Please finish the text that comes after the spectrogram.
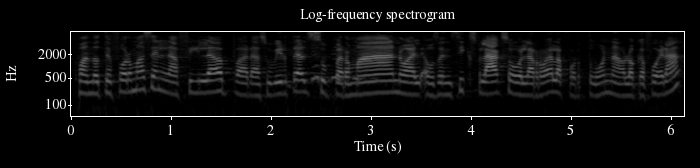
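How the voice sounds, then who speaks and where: A woman with a Mexican accent, a public speaker and announcer, telling anecdotes in a lively, colloquial, frank way in conversation. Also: medium pitch, brisk. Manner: expressive, imitates heartbeats and screams. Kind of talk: animated storytelling in conversation.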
